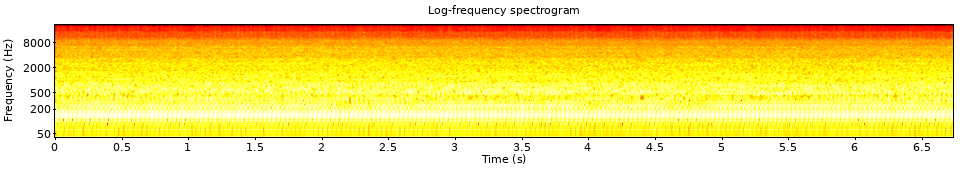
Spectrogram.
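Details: 2019 Bad Boy Maverick mower with a Kohler 747 V-twin, near 100 hours, just serviced with new oil, oil filter, air filter, fuel filter and spark plugs; even steady low drone with no misses or knocks under heavy rain hiss, idling smoothly and healthy.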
